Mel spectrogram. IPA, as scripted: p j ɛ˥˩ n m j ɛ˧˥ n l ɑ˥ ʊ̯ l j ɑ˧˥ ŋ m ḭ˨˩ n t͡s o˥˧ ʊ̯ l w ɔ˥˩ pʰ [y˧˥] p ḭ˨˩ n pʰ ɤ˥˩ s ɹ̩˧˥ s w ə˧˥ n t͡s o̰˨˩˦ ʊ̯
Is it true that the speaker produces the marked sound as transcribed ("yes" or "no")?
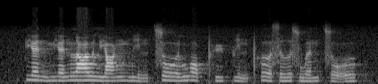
yes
